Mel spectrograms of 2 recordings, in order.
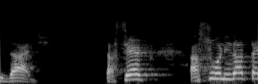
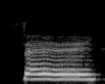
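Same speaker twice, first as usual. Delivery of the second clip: drill command. Shown as a demonstration. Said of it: "E aí ele completa a palavra". ("Sem" gritado e sustentado como advertência)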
